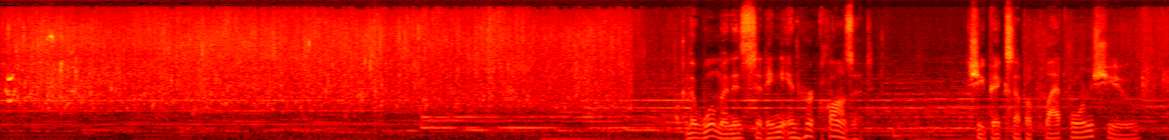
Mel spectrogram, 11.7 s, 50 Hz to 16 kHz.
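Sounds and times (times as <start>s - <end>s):
running shower water hissing and pattering: 0.0s - 6.7s, 10.0s - 11.6s
speech: 6.9s - 8.9s, 9.8s - 11.6s.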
